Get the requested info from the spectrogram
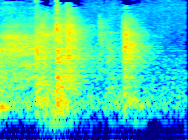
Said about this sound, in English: Sound of the door closing. That's going to be edited out.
